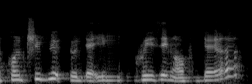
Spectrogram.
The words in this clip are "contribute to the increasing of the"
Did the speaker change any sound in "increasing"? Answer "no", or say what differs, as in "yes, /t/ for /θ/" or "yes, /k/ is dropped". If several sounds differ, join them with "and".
yes, /n/ is dropped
